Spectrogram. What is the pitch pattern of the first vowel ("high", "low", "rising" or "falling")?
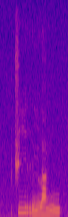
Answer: high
